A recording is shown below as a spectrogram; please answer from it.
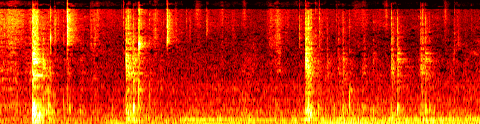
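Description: Cardamom is stirred into a sweet coconut and dal paniyaram filling, with a few sharp spoon clinks and scrapes against a bowl over a low steady background hum, close by and with no talking.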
